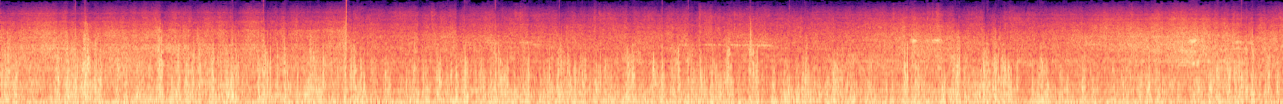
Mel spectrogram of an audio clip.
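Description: A bus engine rumbles loudly while driving.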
